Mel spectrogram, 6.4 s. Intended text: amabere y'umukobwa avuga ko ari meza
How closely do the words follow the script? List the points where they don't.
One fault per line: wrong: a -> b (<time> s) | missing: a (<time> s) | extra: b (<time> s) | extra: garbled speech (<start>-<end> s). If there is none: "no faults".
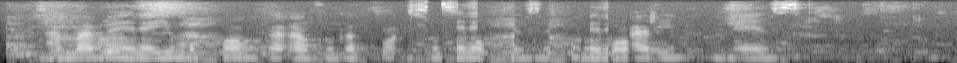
extra: garbled speech (2.7-4.2 s)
